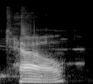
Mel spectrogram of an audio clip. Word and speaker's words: Cal: We have a pronunciation on bib number 38. It is actually Cal.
